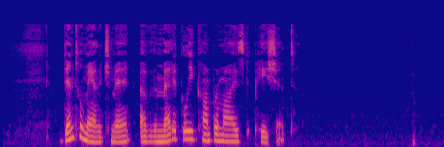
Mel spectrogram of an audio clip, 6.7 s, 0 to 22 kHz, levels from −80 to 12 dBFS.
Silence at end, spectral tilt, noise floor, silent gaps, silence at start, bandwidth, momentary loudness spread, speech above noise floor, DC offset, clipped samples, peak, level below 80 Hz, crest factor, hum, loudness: 0.45 s; -5.5 dB/octave; -66 dBFS; none; 0.5 s; 11.5 kHz; 19 LU; 44 dB; under 0.1%; under 0.1%; -4 dBFS; -60 dBFS; 20 dB; none; -23 LUFS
